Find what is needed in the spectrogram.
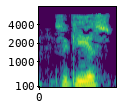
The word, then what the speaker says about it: Zacchaeus: You know, I'll wrap this up, but I was running of Zacchaeus. Is that how you pronounce his name? – Yeah. – Mm-hmm. Zacchaeus or Zacchaeus? – Mm-hmm. Zacchaeus.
